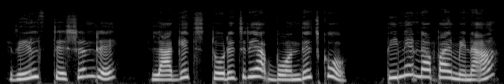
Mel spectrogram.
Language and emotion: Santali, fearful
